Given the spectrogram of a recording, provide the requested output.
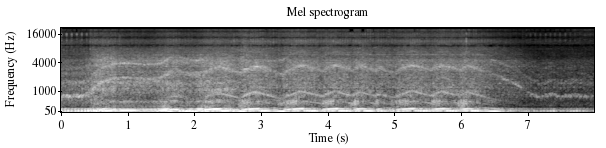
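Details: BMW K75 motorcycle after restoration and fixing intake manifold vacuum leaks behind starts-then-dies and rough idle: quick, crisp throttle blips rising and falling evenly, then steady smooth idle; running healthy.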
